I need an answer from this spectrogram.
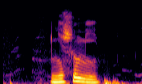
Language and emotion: Russian, neutral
